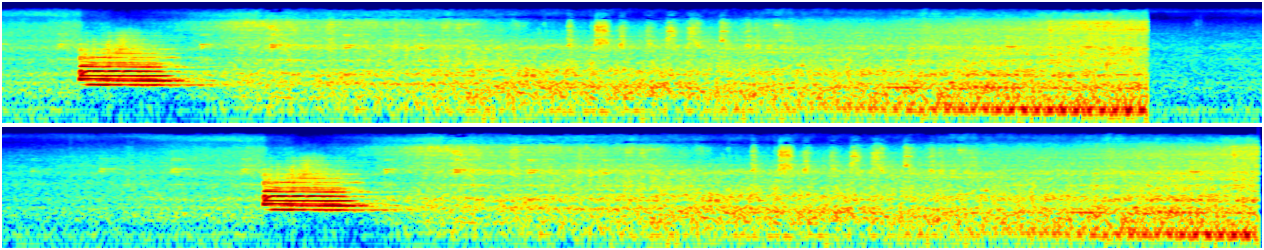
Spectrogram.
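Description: Passenger train sounding a short chord horn blast, then running past with a steady rush and bursts of wheel clicks over rail joints, growing louder. The sound cuts off abruptly near the middle and the whole sequence repeats, horn blast included.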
